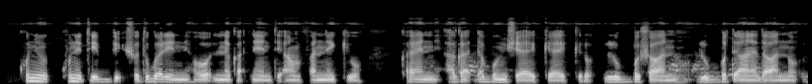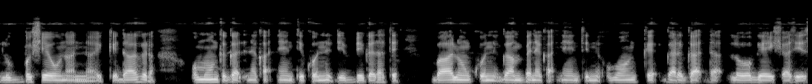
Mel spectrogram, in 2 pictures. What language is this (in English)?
Sidamo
